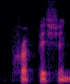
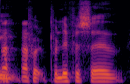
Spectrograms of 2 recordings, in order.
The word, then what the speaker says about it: proficient: You know, you're one of the first people that actually pronounce proficient correctly. Oh, really? Yeah, a lot of people say prolificient, like I've heard a few pronunciations of proficient.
